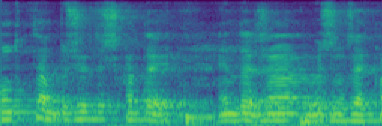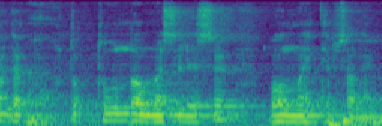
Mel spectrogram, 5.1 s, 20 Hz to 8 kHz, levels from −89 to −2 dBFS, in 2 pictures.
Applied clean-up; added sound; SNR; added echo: none; Livestock, farm animals, working animals; 19 dB; reverberation time 1.7 s.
